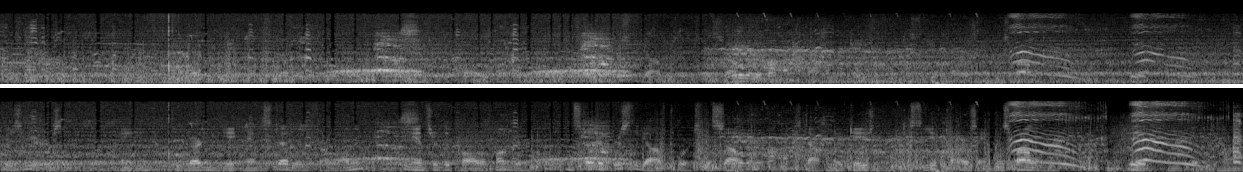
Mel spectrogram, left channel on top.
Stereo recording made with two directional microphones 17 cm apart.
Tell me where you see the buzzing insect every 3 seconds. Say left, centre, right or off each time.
centre, left, left, left.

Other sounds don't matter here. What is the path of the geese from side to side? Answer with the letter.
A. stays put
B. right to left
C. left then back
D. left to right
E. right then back
D.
